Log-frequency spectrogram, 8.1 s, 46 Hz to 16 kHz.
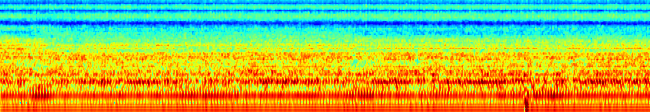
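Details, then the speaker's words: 8-horsepower 1980s Simplicity snow blower after a choked start on a cool evening: loud, steady small-engine drone at even speed with no misses or knocks; healthy normal running. "And we'll put the old Simplicity to bed until fall, and then we'll start it up again, make sure she runs, but she's running good so far."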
